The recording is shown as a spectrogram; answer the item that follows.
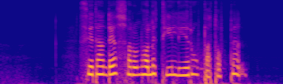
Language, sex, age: Swedish, female, 51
